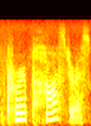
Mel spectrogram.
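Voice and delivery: slow, lightly voiced pompous owl. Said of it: "quoted Owl".

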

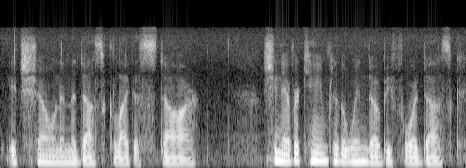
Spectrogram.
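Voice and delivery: ordinary delivery, nothing marked

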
